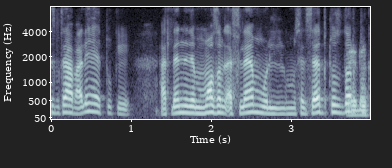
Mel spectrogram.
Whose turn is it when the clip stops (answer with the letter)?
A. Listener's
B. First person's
A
